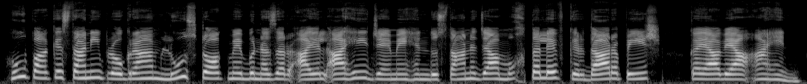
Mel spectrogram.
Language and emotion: Sindhi, neutral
